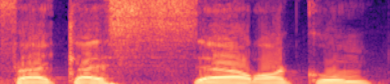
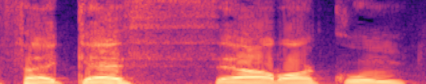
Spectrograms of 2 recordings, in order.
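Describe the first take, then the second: First: The doubled consonant sounds like an s. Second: The doubled consonant is a continuous th sound. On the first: The speaker calls it wrong. "dia tarik masuk dalam, jadi macam huruf sin juga, suaranya suara sin" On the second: The speaker calls it right. "Bunyi huruf tha sukun bersabdu itu dia berterusan"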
